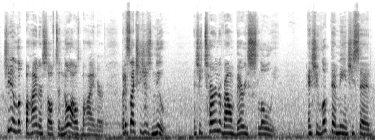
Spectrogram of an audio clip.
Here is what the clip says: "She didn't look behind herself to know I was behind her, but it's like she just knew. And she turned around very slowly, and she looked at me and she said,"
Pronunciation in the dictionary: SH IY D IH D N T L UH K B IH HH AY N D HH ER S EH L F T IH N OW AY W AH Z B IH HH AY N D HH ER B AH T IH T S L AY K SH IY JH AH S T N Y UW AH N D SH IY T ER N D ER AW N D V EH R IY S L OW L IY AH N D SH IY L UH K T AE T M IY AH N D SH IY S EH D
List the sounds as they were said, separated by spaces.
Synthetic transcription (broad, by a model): SH IY D IH D N T L UH K B IH HH AY N D HH ER S EH L F T IH N OW AY W AH Z B IH HH AY N D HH ER B AH T IH T S L AY K SH IY JH AH S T N Y UW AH N SH IY T ER N D ER AW N D V EH R IY S L OW L IY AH N SH IY L UH K T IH T M IY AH N SH IY S EH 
